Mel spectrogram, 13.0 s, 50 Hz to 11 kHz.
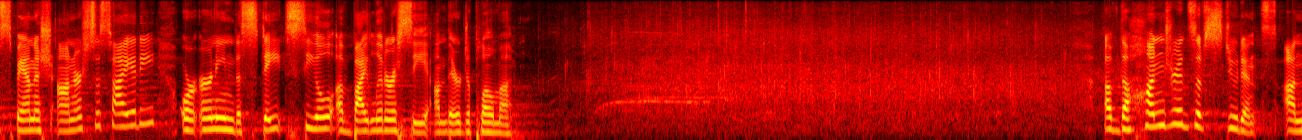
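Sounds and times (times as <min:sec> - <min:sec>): audience applause: 0:05.6 - 0:11.3.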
